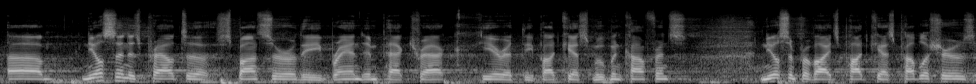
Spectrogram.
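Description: Man, formal conference introduction, measured delivery, hall reverb, faint background noise. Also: mid-range voice, a bit bright. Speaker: sponsor representative introducing speakers. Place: indoor conference stage.

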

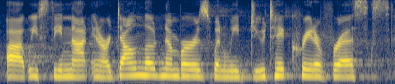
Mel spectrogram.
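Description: A woman's voice: medium pitch, flat delivery, moderate pace, fairly bright tone. A woman speaking as a podcast producer, explaining her work in a panel discussion. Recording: long echo of a hall.

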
